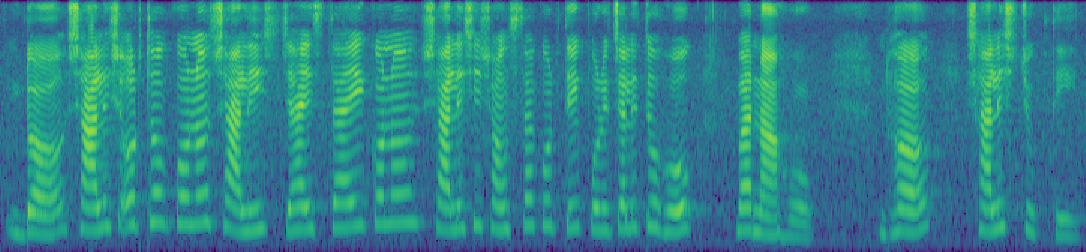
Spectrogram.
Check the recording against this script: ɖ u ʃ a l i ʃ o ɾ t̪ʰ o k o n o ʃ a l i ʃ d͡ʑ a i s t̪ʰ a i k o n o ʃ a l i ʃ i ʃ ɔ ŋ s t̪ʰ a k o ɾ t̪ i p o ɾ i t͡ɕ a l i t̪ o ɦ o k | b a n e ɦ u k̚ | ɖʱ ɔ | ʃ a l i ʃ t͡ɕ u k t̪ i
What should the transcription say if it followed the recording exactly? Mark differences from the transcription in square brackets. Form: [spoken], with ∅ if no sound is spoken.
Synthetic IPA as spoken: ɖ [ɔ] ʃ a l i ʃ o ɾ t̪ʰ o k o n o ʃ a l i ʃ d͡ʑ a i s t̪ʰ a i k o n o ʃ a l i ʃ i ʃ ɔ ŋ s t̪ʰ a k o ɾ t̪ i p o ɾ i t͡ɕ a l i t̪ o ɦ o k | b a n [a] ɦ [o] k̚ | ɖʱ ɔ | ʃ a l i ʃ t͡ɕ u k t̪ i

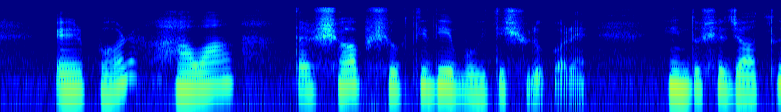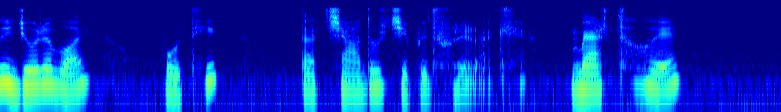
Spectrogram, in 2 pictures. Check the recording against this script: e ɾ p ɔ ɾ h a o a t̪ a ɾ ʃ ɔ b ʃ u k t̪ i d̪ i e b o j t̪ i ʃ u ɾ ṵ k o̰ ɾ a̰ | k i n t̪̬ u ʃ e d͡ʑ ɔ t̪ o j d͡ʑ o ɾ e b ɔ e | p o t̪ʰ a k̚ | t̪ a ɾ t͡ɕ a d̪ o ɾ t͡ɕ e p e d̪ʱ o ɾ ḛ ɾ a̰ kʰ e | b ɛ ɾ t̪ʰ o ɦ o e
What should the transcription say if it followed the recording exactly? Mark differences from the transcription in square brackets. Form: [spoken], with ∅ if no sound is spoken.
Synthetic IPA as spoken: e ɾ p ɔ ɾ h a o a t̪ a ɾ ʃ ɔ b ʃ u k t̪ i d̪ i e b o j t̪ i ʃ u ɾ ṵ k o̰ ɾ [ḛ] | k i n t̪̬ u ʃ e d͡ʑ ɔ t̪ o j d͡ʑ o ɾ e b ɔ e | p o t̪ʰ [i] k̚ | t̪ a ɾ t͡ɕ a d̪ o ɾ t͡ɕ e p e d̪ʱ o ɾ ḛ ɾ a̰ kʰ e | b ɛ ɾ t̪ʰ o ɦ o e

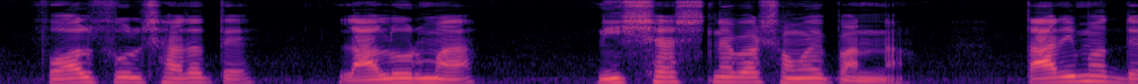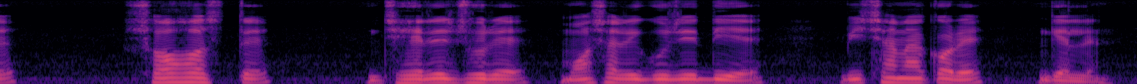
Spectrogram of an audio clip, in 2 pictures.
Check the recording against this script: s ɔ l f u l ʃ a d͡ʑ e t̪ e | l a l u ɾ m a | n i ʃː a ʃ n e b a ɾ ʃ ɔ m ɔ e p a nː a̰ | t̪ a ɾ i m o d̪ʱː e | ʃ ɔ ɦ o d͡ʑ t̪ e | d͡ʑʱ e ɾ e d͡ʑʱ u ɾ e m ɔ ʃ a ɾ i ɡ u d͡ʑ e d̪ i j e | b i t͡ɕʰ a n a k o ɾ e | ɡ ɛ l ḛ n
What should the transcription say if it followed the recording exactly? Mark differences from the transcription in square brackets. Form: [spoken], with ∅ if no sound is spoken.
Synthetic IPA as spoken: [f] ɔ l f u l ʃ a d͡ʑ [a] t̪ e | l a l u ɾ m a | n i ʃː a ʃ n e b a ɾ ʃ ɔ m ɔ e p a nː a̰ | t̪ a ɾ i m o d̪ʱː e | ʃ ɔ ɦ o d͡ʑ t̪ e | d͡ʑʱ e ɾ e d͡ʑʱ u ɾ e m ɔ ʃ a ɾ i ɡ u d͡ʑ e d̪ i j e | b i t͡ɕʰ a n a k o ɾ e | ɡ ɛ l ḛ n

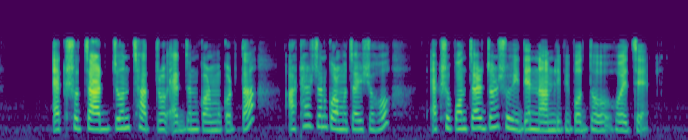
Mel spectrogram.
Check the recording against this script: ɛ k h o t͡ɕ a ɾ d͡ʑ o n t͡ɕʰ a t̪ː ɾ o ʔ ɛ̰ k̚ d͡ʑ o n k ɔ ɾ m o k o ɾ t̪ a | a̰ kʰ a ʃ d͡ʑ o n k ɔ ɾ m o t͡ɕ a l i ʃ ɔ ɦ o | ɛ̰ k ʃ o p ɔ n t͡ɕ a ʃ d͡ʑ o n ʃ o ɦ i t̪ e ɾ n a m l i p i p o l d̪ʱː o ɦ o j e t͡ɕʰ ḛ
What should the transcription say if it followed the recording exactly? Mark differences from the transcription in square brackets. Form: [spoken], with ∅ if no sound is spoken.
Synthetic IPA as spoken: ɛ k [ʃ] o t͡ɕ a ɾ d͡ʑ o n t͡ɕʰ a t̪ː ɾ o ʔ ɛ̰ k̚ d͡ʑ o n k ɔ ɾ m o k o ɾ t̪ a | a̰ [ʈʰ] a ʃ d͡ʑ o n k ɔ ɾ m o t͡ɕ a [ɾ] i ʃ ɔ ɦ o | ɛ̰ k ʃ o p ɔ n t͡ɕ a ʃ d͡ʑ o n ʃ o ɦ i [d̪] e ɾ n a m l i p i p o [∅] d̪ʱː o ɦ o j e t͡ɕʰ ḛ

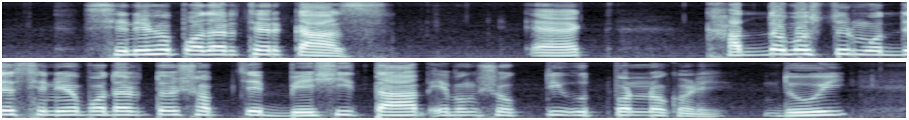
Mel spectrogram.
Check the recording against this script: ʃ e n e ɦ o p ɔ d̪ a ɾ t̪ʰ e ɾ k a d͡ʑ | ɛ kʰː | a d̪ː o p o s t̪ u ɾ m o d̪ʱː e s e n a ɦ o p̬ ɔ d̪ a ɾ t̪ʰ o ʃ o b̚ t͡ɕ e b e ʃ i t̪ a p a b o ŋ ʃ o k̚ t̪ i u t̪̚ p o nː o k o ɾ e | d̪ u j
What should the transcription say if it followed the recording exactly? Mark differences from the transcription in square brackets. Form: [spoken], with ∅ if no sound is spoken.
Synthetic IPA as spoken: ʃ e n e ɦ o p ɔ d̪ a ɾ t̪ʰ e ɾ k a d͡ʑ | ɛ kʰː | a d̪ː o [b] o s t̪ u ɾ m o d̪ʱː e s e n [e] ɦ o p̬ ɔ d̪ a ɾ t̪ʰ o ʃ [ɔ] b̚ t͡ɕ e b e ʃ i t̪ a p [e] b o ŋ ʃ o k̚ t̪ i u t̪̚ p o nː o k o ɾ e | d̪ u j

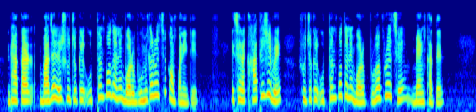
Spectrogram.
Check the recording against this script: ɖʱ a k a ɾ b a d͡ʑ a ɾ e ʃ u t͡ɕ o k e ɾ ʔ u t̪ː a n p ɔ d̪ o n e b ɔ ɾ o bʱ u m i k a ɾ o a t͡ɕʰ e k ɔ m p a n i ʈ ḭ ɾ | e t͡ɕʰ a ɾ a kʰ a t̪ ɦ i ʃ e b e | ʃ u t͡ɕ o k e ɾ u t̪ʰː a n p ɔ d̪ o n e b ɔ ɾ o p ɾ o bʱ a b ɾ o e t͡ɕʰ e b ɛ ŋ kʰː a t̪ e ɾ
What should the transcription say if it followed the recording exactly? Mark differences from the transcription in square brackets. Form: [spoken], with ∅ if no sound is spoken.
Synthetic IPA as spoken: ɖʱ a k a ɾ b a d͡ʑ a ɾ e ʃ u t͡ɕ o k e ɾ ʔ u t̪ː a n p ɔ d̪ o n e b ɔ ɾ o bʱ u m i k a ɾ o [e] t͡ɕʰ e k ɔ m p a n i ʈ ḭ ɾ | e t͡ɕʰ a ɾ a kʰ a t̪ ɦ i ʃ e b e | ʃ u t͡ɕ o k e ɾ u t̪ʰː a n p ɔ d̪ o n e b ɔ ɾ o p ɾ o bʱ a b ɾ o e t͡ɕʰ e b ɛ ŋ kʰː a t̪ e ɾ

